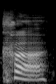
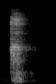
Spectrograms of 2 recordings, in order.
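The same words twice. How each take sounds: First: A vowel sound follows the consonant. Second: The consonant is short with no vowel after. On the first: The speaker calls it wrong. "It's not k" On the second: The speaker calls it right. "has no vowel sound in it at all"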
